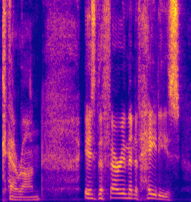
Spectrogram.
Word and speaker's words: Charon: or charon spelled k-h-a-r-o-n i'm assuming it would be pronounced keron is the ferryman of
